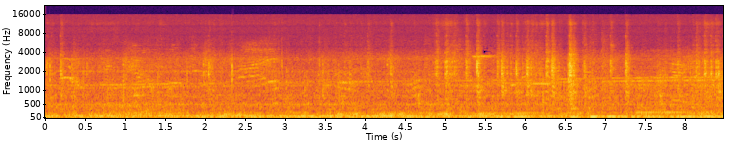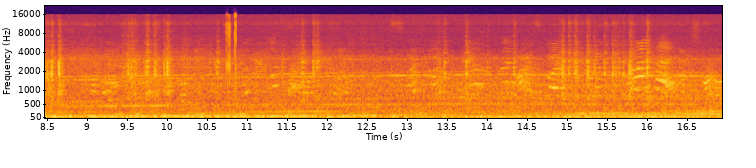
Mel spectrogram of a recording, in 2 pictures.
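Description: Street tram running, heard from inside the car: a steady low rumble of wheels and motors with occasional clicks and rattles, and passengers' voices faintly in the background.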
